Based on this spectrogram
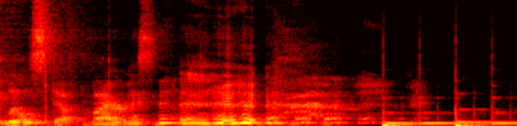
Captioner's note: laughing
